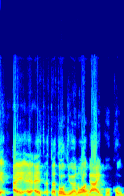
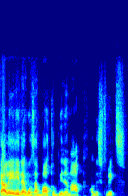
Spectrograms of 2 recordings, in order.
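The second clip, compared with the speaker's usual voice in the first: normal talking voice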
